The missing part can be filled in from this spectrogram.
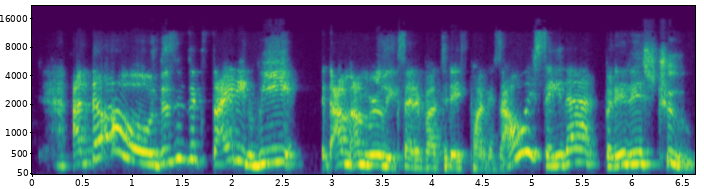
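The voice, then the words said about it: Texas twang accent. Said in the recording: “accent ... that twang ... That's Texas. That's that Texas twang.”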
